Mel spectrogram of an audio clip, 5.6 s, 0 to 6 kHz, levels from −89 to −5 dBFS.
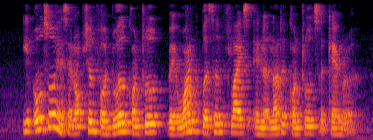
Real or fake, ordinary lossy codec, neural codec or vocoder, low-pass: real; none; none; 5.4 kHz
